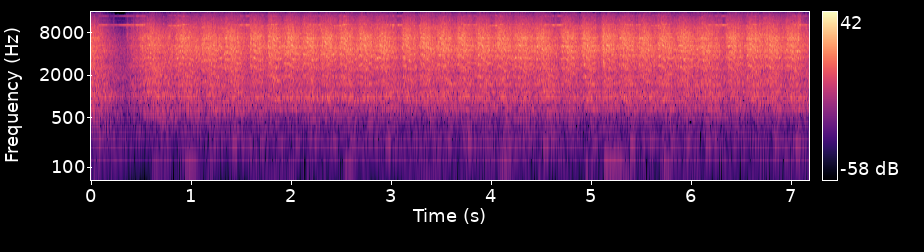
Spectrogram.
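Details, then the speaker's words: Big-block 454 V8 in a Jap-rod, first start on temporary fuel pump and ignition, started by jumping the starter wire: catches and runs loud and lumpy but steady, deep even beat under heavy exhaust roar; running fine. "let's fire it up huh you ready need a crank up or damn that was loud I wasn't ready for that"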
